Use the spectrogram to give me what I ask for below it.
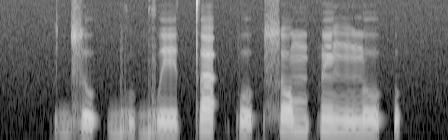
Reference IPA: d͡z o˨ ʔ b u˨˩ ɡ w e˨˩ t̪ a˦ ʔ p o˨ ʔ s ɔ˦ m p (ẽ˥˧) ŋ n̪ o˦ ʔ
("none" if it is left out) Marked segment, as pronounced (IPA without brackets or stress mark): ẽ˥˧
